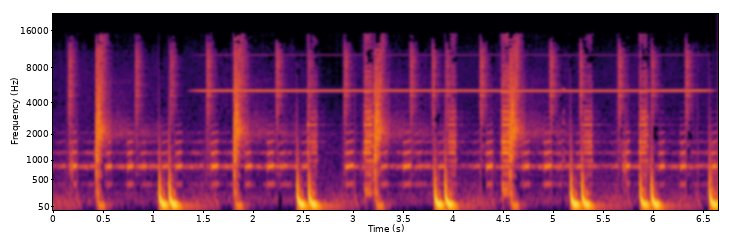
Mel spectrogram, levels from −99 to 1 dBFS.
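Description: From 1.34 s to the end, a thin, steady tone at 5.1 kHz sits behind the sound, about 15 dB below it, swelling and fading slowly in level without building up. This is a feedback whistle. The likely cause is a loudspeaker-to-microphone loop running just short of instability, where the gain around the loop at that one frequency is close enough to unity that the tone keeps ringing but never runs away into a howl.

Between 5.06 and 5.13 s, a brief glitch cuts across the audio. This is damaged data in a compressed stream. Part of the encoded data at this point is corrupt, so the decoder misreads or rejects those frames, loses synchronisation, and hunts for the next valid frame header.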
